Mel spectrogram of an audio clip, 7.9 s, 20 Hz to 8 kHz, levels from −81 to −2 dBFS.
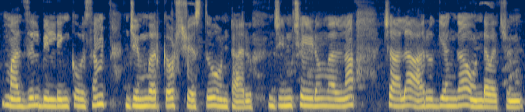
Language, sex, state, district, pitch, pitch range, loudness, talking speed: Telugu, female, Andhra Pradesh, Manyam, 195 Hz, 185-205 Hz, -15 LUFS, 105 wpm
